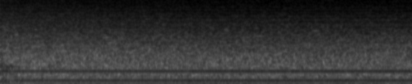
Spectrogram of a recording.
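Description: Steady background hiss with a faint constant hum: the room and recording system's noise between spoken phrases.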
